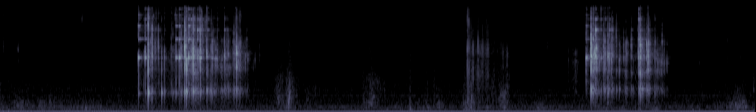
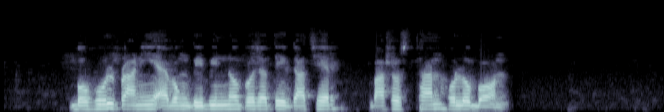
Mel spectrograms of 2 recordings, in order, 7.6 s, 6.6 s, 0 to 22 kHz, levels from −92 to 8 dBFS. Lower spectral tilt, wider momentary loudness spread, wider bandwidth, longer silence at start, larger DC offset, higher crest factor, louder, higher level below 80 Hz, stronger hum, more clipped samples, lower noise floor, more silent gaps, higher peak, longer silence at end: second, 2.5 dB/octave vs -11.5 dB/octave; first, 11 LU vs 6 LU; first, 16.5 kHz vs 4.2 kHz; first, 1.4 s vs 0.7 s; neither; first, 34 dB vs 14 dB; second, -36 LUFS vs -15 LUFS; second, -80 dBFS vs -58 dBFS; neither; neither; about the same, -77 dBFS vs -77 dBFS; neither; second, -10 dBFS vs -2 dBFS; second, 0.95 s vs 1.55 s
